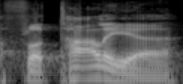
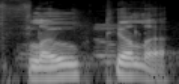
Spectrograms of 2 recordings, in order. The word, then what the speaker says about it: flotilla: don't sweat it uh falia of SE did I say it right no it's flotilla flotilla yeah what are you flotillin about over there FL FL flotilla of like a tortilla Kyle's in here he's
